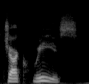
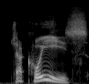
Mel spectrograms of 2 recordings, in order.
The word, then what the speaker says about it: Jaquez: States sent out today I think it's Jack whiz jaquez okay I like it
